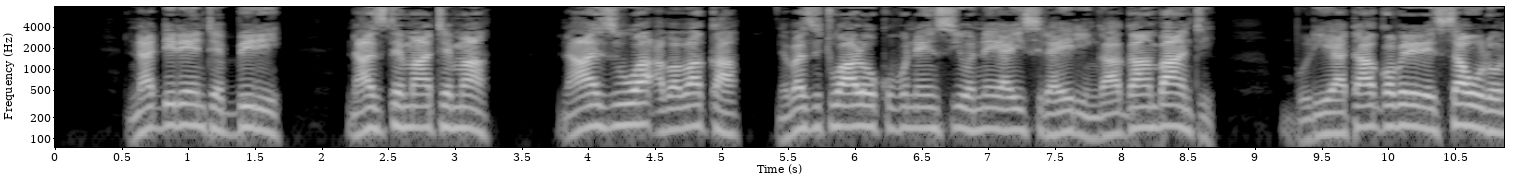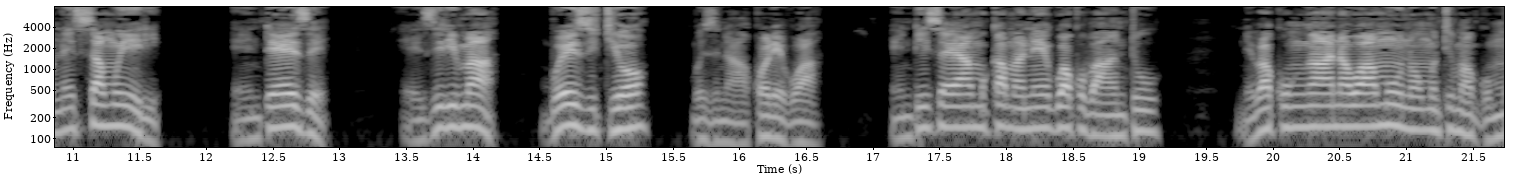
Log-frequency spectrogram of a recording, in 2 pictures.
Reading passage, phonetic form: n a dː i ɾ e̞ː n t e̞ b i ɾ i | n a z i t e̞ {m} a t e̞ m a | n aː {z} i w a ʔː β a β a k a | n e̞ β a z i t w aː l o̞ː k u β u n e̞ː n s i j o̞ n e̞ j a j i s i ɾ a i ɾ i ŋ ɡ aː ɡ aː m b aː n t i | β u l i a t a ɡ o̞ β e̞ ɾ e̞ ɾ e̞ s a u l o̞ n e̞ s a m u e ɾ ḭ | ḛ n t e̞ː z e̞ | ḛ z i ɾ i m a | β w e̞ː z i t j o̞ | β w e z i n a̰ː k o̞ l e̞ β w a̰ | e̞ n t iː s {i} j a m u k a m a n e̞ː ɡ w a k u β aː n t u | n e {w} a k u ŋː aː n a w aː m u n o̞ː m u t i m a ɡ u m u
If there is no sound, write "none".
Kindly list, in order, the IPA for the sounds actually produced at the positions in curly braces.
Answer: m, z, a, β

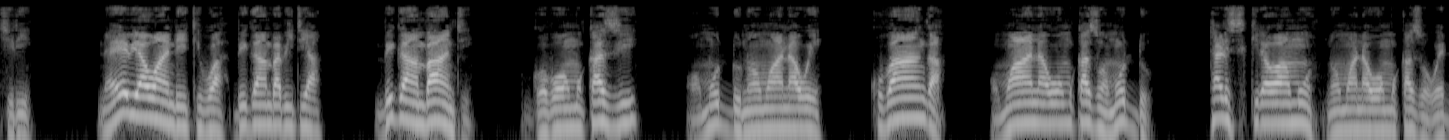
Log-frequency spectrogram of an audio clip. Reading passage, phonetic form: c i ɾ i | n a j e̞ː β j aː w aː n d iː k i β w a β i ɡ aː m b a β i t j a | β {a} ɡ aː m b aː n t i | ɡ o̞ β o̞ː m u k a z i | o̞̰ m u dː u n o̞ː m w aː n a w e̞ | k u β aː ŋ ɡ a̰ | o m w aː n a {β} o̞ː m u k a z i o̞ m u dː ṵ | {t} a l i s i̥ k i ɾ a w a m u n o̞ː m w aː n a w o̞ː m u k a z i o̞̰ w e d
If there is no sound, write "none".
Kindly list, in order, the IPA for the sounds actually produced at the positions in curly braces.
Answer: i, w, t

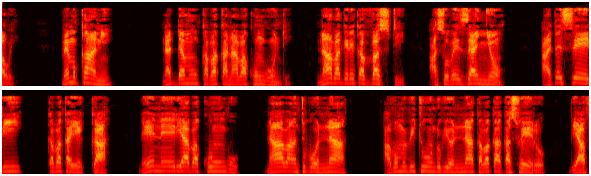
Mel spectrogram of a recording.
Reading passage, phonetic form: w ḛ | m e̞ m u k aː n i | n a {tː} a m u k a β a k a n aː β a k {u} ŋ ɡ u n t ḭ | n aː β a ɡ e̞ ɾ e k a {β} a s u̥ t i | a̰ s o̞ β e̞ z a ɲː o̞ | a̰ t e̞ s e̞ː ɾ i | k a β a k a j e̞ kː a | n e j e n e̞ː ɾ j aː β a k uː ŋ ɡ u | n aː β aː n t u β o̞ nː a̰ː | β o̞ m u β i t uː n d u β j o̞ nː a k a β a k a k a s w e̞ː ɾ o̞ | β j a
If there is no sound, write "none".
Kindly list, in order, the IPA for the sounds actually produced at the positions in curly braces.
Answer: dː, uː, v

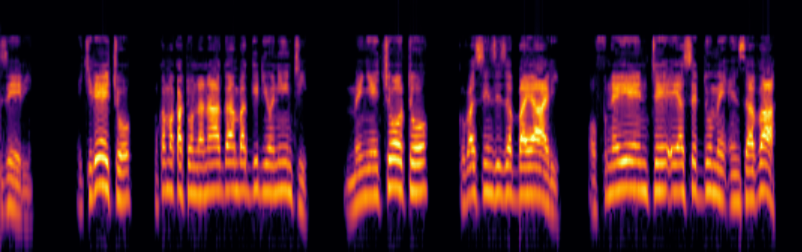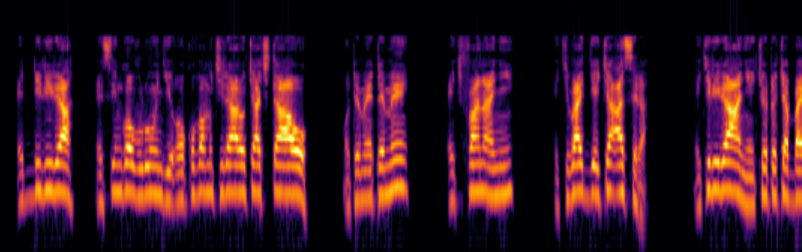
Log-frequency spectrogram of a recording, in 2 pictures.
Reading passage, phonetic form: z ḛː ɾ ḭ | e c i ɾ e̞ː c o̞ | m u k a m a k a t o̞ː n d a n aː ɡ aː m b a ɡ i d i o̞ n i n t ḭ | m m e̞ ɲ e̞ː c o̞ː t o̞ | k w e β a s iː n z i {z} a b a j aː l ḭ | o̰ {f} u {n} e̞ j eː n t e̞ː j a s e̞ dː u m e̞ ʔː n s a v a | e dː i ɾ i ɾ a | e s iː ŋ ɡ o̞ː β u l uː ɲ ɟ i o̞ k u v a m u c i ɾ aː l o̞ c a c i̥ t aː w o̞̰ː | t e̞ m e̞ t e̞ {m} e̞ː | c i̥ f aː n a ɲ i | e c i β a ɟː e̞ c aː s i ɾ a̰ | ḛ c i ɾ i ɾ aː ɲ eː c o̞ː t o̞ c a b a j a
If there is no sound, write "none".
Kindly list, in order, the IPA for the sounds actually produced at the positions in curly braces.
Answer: z, f, n, m

